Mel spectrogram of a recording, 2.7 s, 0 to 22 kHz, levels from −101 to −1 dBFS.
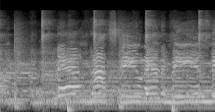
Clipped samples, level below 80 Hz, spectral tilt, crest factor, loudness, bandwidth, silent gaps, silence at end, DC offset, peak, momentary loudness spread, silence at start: under 0.1%; -46 dBFS; -3 dB/octave; 16 dB; -25 LUFS; 15.5 kHz; none; 0 s; under 0.1%; -10 dBFS; 8 LU; 0 s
